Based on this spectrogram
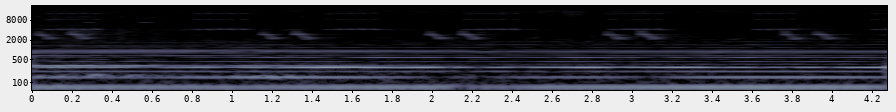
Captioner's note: birds chirping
